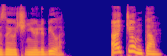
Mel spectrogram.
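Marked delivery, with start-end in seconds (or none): 1.6-2.5 put-on high, eager child's question; excited high curiosity. A narrator's reading. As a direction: ask eagerly like a small boy. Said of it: "взволнованно спросил Патрик".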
